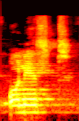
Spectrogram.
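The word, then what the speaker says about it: honest: वैसे ही मैंने और आपको बात बताए थे, जैसे ऑनेस्ट पर्सन, ऑनेस्ट पर्सन, है ना, ऑनरेबल, ऑनरेबल मैन। तो ये एच आ रहा है लेकिन ये साइलेंट है, इनके पहले किसका प्रयोग करेंगे, एन का।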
